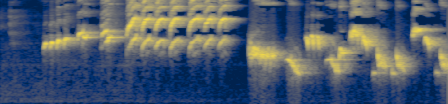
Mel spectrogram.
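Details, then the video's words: White-rumped shama singing a master song meant to make caged shamas excited and sing along; a rapid run of bright repeated chirps, then lower slurred whistled notes, loud and clear with no background noise. "murai batu AKAN EMOSI dan IKUT GACOR dengan MASTERAN murai batu ini"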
